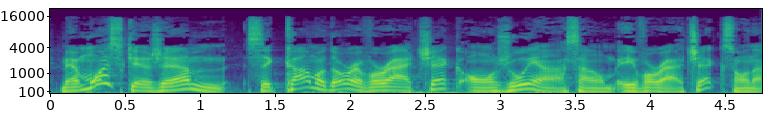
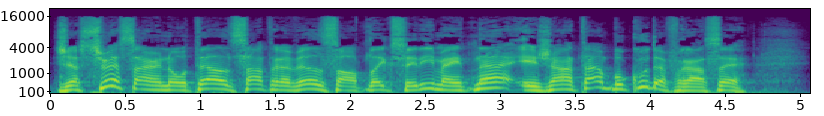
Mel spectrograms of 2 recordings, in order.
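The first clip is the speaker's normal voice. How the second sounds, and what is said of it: Mike Commodore's accent in French. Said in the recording (French): “Je le lis avec son accent.”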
